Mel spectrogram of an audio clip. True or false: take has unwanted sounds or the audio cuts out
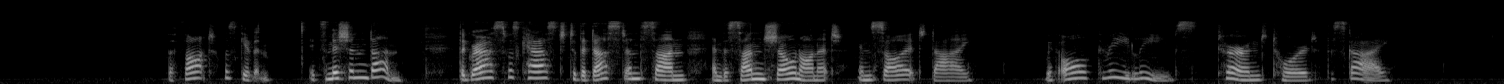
false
